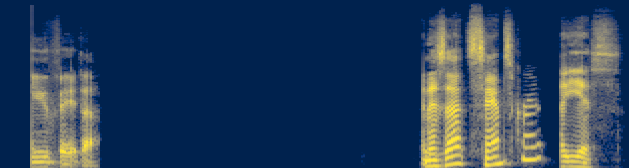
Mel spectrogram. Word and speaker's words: Ayurveda: So how would Ayur, you pronounce it? Ayurveda. Ayurveda.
